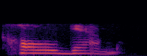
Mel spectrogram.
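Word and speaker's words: Cole-Gamble: My first name is Melody, M-E-L-O-D-Y, and my last name is Cole Gamble. – And could you spell that for me? – M-E-L-O-D-Y, first name, last name C-O-L-E dash G-A-M-B-L-E.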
